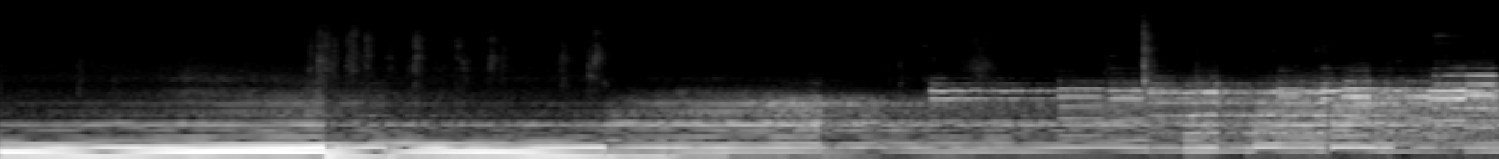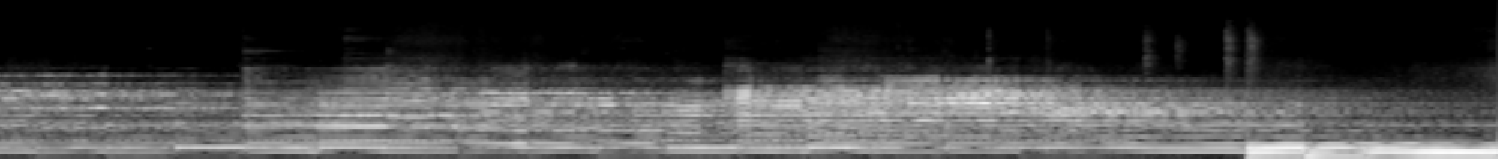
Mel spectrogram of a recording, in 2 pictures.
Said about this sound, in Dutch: Dan hou ik mijn volume dicht, speel ik een noot en dan ga ik hem opnemen, soms nog na de attack. En dan komt hij automatisch reversed uit.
